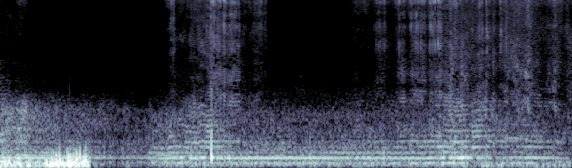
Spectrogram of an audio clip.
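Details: European hornets at their nest, observed up close by a person wearing protection: a steady low droning hum with faint overtones runs throughout, after a loud rustling thump at the start.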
